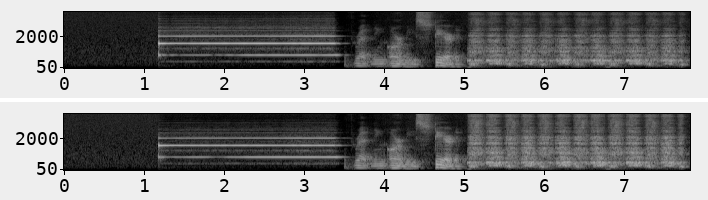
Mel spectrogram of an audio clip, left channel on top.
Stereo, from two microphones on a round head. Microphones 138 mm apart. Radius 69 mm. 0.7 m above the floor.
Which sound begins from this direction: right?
Sawing, at 5.0 s.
